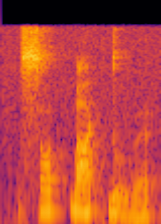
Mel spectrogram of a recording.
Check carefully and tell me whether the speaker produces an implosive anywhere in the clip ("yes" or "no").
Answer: yes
